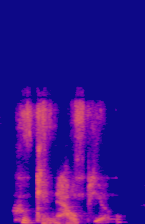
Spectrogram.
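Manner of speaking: soft, voiceless whisper, voice giving out. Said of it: "I'm losing my voice more and more here".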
